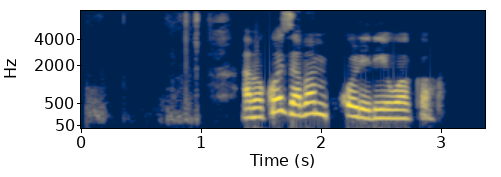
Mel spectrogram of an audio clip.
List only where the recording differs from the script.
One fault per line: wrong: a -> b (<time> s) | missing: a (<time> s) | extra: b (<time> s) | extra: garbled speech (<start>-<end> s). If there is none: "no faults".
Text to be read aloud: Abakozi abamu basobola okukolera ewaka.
missing: basobola (2.0 s)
